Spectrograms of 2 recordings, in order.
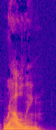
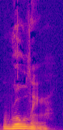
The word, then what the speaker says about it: Rowling: It's not J.K. Rowling. It's J.K. Rowling. It's really, really redundant. If you look at it, of course it's Rowling, but everybody pronounces it Rowling.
